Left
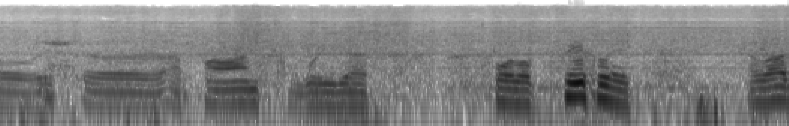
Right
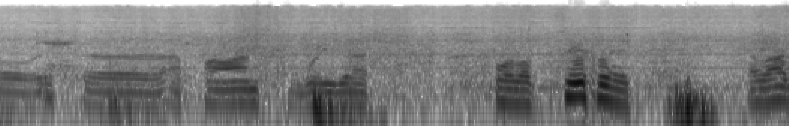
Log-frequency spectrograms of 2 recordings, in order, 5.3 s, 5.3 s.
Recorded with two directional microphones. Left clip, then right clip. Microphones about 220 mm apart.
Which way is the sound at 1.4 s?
10° right (ahead or behind).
